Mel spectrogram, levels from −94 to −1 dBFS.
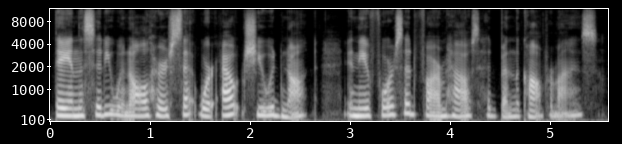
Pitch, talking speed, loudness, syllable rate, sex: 220 Hz, 225 wpm, -18 LUFS, 6.0 syllables/s, female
